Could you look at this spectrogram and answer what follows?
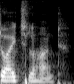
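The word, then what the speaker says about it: Deutschland: और जर्मनी को बोलते हैं फ्रेंड्स डइच लैंड।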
